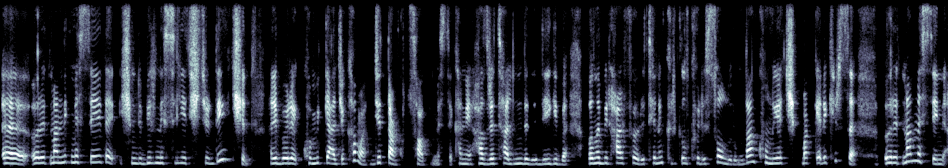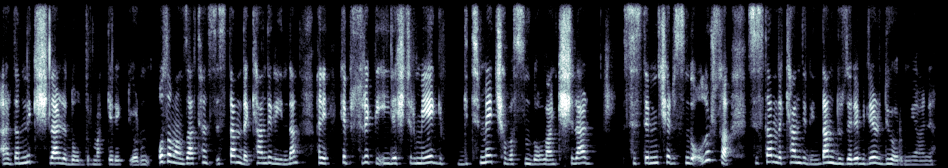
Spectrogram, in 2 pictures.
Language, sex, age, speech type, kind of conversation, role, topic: Turkish, female, 30-34, conversation, podcast, guest, Sence okullarda başarısızlığa bakış nasıl değişmeli?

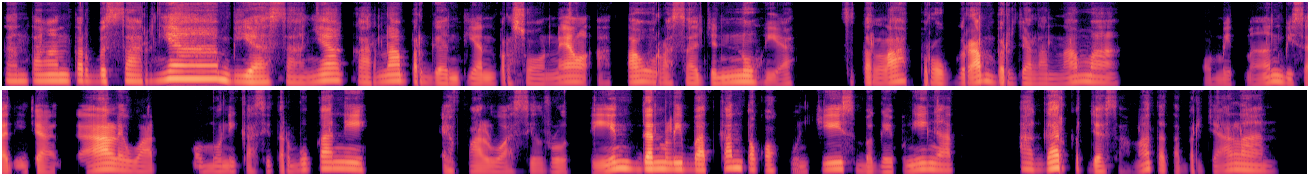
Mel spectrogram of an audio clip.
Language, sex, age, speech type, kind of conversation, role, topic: Indonesian, female, 35-39, read, expert-assistant, expert, Apa langkah terbaik untuk memastikan program kesehatan baru bisa diterima oleh masyarakat yang punya tradisi pengobatan sendiri?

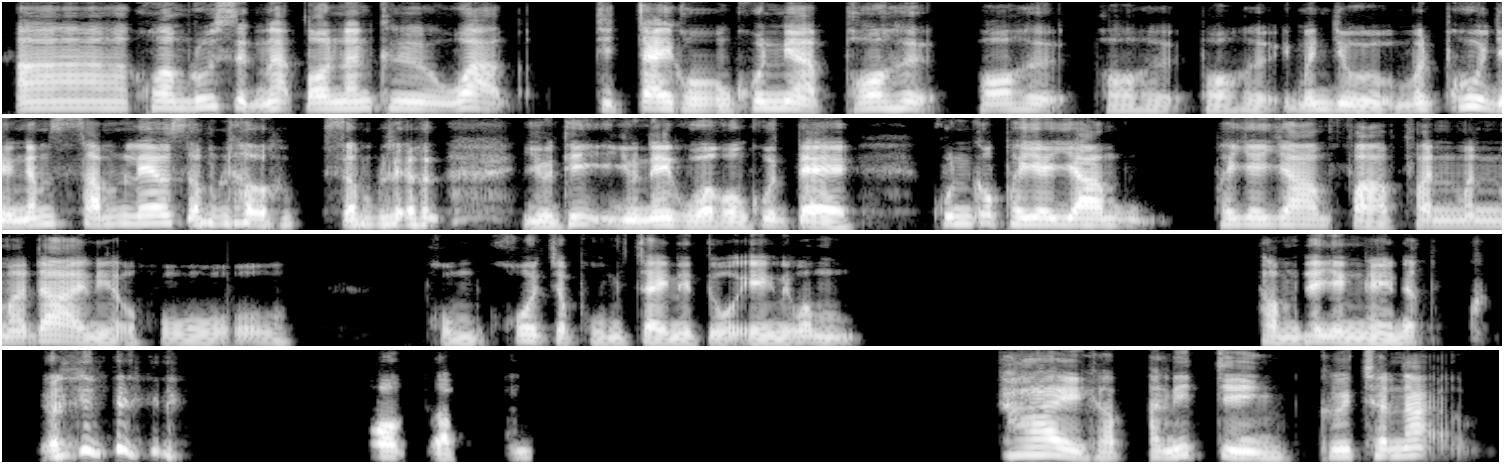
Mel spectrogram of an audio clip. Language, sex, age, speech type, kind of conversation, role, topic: Thai, male, 30-34, conversation, unstructured, none, คุณภูมิใจในตัวเองเรื่องอะไรบ้าง?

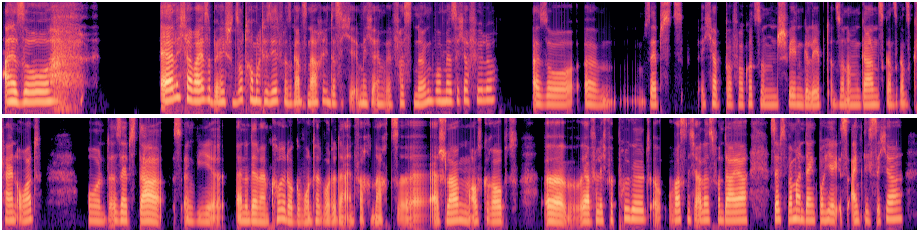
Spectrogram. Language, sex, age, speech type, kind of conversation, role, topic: German, female, 25-29, conversation, advice, user, Wie kann ich neue Orte sicher und selbstbewusst erkunden, ohne mich überfordert zu fühlen?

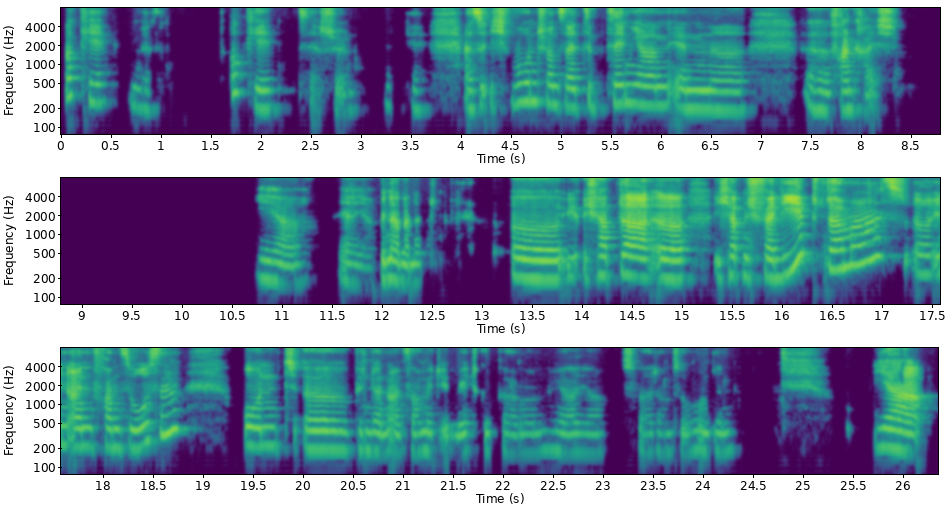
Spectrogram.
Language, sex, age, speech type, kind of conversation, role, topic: German, female, 40-44, conversation, unstructured, none, Welche Vorteile hat es, neue Länder zu entdecken?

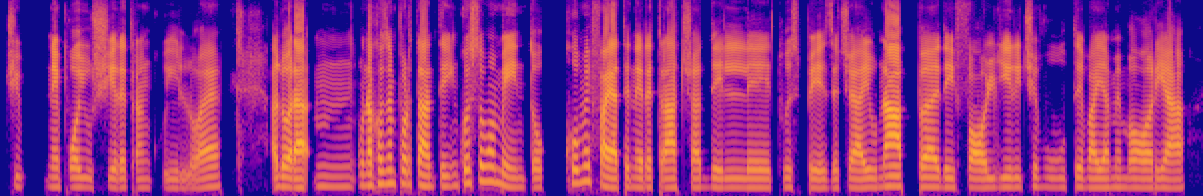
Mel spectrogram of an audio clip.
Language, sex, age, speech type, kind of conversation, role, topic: Italian, female, 35-39, conversation, advice, advisor, Come posso sentirmi meno sopraffatto nel tenere traccia di molte piccole spese quotidiane?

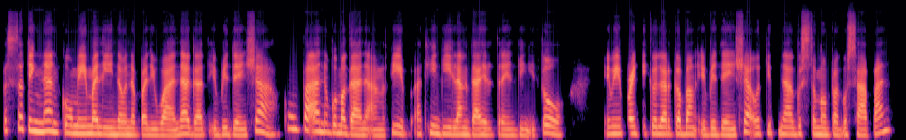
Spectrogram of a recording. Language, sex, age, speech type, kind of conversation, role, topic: Filipino, female, 35-39, read, expert-assistant, expert, Paano mo masisiguro na hindi fake news o haka-haka lang ang mga productivity advice na nababasa mo online?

